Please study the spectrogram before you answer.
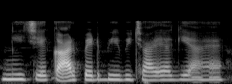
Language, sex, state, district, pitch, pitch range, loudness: Hindi, female, Jharkhand, Palamu, 210 Hz, 200-220 Hz, -20 LUFS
